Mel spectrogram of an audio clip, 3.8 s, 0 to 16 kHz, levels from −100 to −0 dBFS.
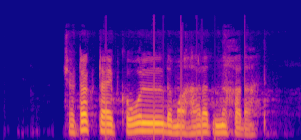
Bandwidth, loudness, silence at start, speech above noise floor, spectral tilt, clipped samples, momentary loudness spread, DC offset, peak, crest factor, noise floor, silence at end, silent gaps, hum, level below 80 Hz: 7.4 kHz; -24 LUFS; 0.8 s; 54 dB; -9 dB/octave; under 0.1%; 16 LU; under 0.1%; -6 dBFS; 20 dB; -78 dBFS; 0.6 s; none; none; -64 dBFS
